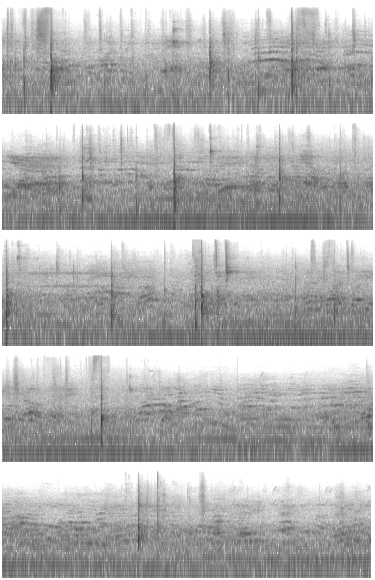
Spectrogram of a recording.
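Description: Tennis balls struck by racquets and bouncing on a hard court during a rally: sharp pops that come irregularly, about one to two seconds apart.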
